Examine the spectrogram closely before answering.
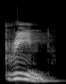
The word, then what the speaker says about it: preen: The next word is preen. The hint for this word is in its pronunciation. This word rhymes with queen, and remember that queens are always dressed up in all their finery.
